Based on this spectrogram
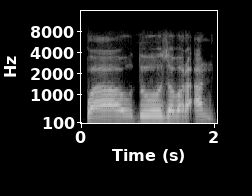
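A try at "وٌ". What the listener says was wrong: ওয়াও দু জাবার আন নয়, হামজা দু জাবার আন হয়, ওয়াও দু জাবার ওয়ান, ওয়ান, ওয়ান ওয়াফ।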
